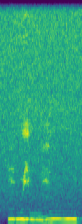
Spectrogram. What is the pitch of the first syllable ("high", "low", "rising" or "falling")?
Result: low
